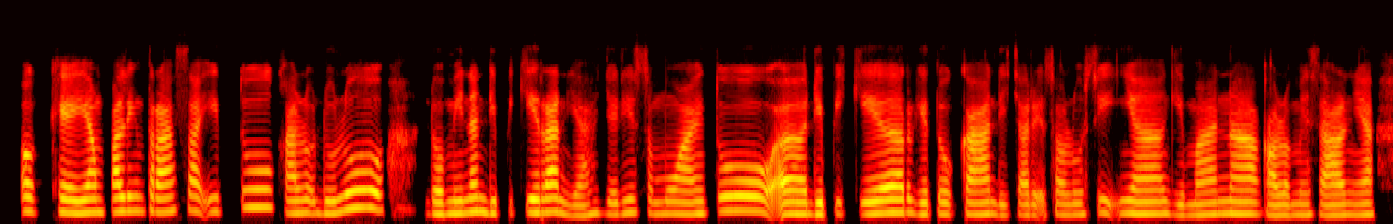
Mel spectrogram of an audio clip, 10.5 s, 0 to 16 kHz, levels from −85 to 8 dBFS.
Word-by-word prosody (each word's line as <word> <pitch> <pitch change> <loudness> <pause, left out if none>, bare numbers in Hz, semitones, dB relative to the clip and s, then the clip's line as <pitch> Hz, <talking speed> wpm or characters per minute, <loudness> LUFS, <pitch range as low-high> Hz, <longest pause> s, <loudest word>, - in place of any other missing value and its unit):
Oke, 215 -3 +2
yang 215 0 +2
paling 230 +1 +1
terasa 230 +1 +1
itu, 290 +7 -4
kalau 200 -1 -2
dulu 260 +8 +2 0.3
dominan 195 +4 0
di 195 - -3
pikiran, 215 +1 +2
ya. 165 +2 -5
Jadi 195 +2 -6
semua 190 -2 -2
itu, 235 +2 +1
eee, 185 0 +5
dipikir 195 +3 +2
gitu 185 0 -3
kan, 185 0 +2
dicari 170 0 -5
solusinya 190 +2 -2
gimana. 185 +3 0
Kalau 165 0 +1
misalnya, 175 0 -1
195 Hz, 130 wpm, -23 LUFS, 185-220 Hz, 0.3 s, eee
